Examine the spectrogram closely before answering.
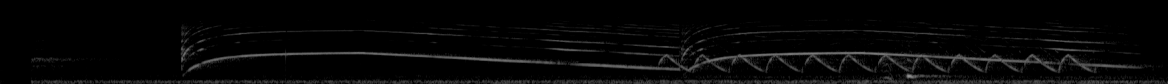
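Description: Police siren sound played from a smartphone's speaker: a long wail that rises fast and then slowly falls, followed by a second rise with a fast up-and-down yelp laid over it for the last few seconds.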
